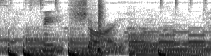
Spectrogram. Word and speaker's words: Chesouye: The first question says, by the way, my name is Chesouye, and I know it will take time to get used to and to pronounce, but it's Chesouye.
